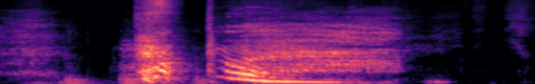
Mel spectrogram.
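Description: A single loud, close sneeze with a sharp intake and a drawn-out, moaning release, followed by a short breath.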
